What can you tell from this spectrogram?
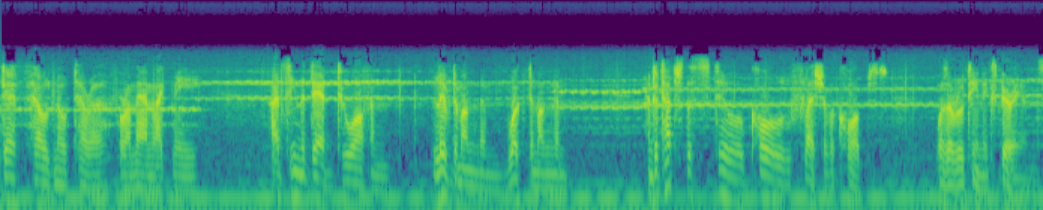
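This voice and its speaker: A haunted coroner narrating in a grim, low voice in an old radio drama. The recording is dull and vintage, with music playing behind. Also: male voice, measured pace. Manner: grim first-person narration. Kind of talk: 1940s radio acting.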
